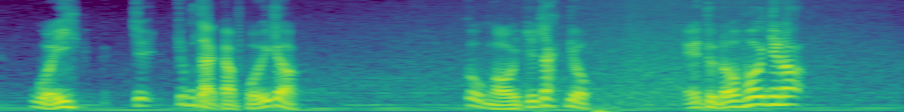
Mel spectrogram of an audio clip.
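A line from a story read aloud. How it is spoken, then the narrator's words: Startled yell. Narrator (Vietnamese): Thằng Chớt vừa nhìn thấy đã la lên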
